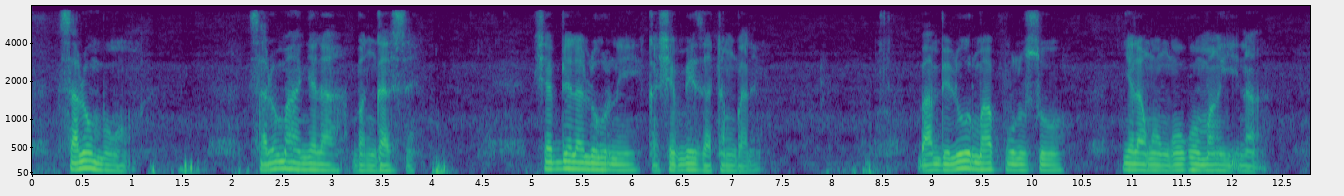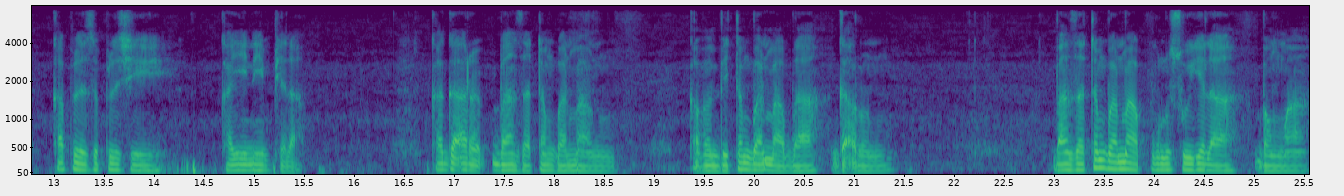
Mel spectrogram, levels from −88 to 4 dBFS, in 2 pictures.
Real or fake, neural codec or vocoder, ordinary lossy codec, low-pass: fake; vocoder, 22.05 kHz, 80 mel bands, WaveNeXt; MP3, 64 kbps; 7.2 kHz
